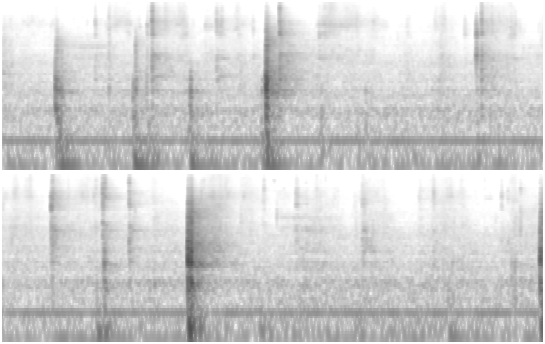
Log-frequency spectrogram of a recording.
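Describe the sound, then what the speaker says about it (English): Brownie batter being mixed in a bowl, with scattered light clinks and taps of a utensil against the bowl over a quiet background, close and fairly soft, with no talking. "mix it up until just combined is what it says"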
